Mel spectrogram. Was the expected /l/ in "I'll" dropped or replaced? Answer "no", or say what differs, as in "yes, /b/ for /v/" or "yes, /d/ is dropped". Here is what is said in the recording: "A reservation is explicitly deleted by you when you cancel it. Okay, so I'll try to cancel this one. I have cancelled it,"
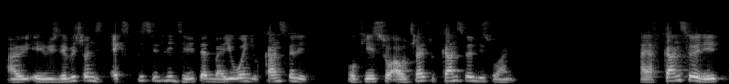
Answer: yes, /w/ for /l/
